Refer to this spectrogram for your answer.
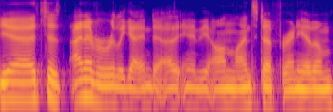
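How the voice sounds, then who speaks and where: Against a quiet background, a man with a normal speaking voice talks at a fairly quick pace, with medium pitch and fairly even intonation. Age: 20s. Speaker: podcast co-host. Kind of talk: casual chat.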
